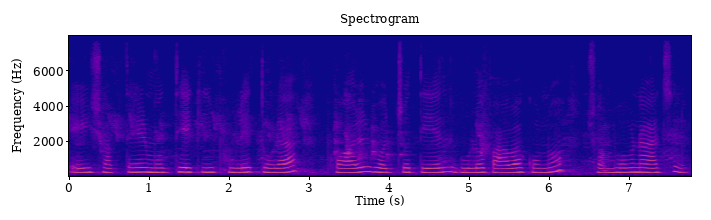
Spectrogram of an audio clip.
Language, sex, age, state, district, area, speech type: Bengali, female, 18-30, West Bengal, Uttar Dinajpur, urban, read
